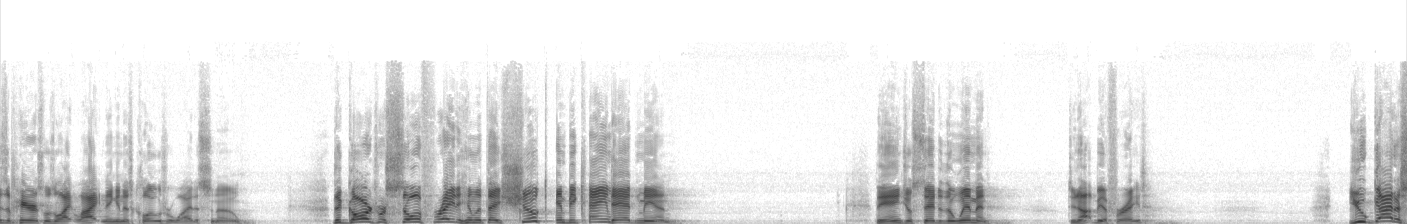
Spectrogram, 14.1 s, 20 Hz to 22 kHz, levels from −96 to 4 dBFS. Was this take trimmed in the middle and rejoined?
yes; 1 cut; at 6.1 s

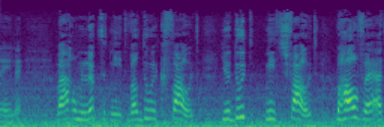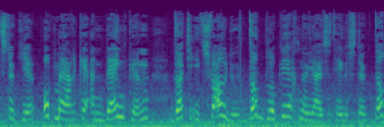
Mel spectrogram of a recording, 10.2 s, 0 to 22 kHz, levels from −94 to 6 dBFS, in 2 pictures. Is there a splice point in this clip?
no; 0 cuts

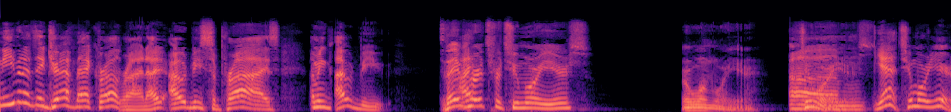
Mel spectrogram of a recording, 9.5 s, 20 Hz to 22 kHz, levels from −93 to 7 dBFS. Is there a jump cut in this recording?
yes; 2 cuts; at 1.2 s, 3.3 s

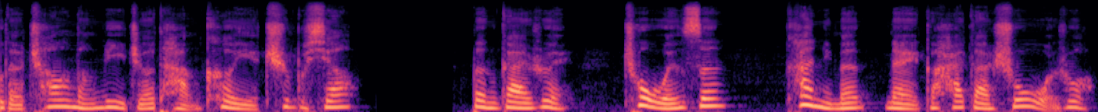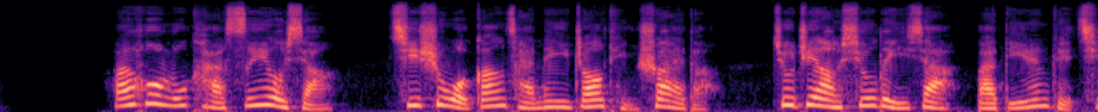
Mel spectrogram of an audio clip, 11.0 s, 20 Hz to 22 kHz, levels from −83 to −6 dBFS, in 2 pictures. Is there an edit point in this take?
yes; 2 cuts; at 2.3 s, 5.6 s

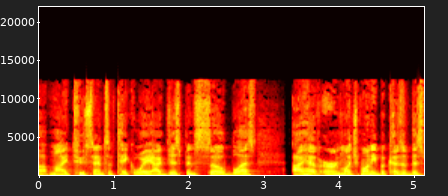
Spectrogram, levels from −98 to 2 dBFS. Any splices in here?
yes; 1 cut; at 4.0 s

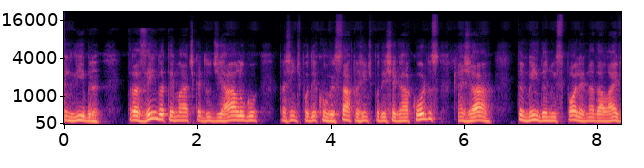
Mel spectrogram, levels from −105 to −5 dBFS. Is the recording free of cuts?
no; 1 cut; at 5.9 s

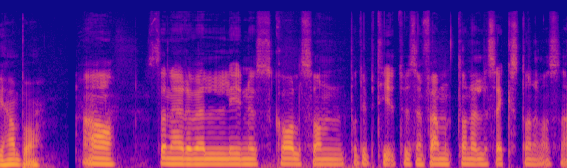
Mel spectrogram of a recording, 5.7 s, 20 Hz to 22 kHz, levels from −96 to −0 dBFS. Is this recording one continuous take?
yes; 0 cuts

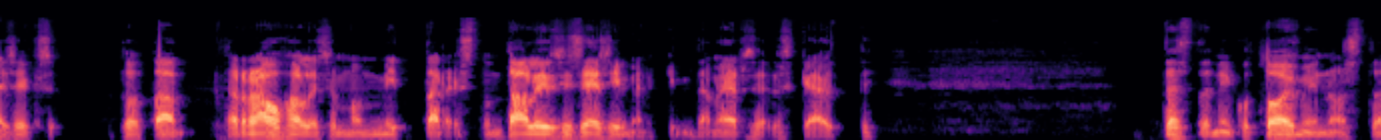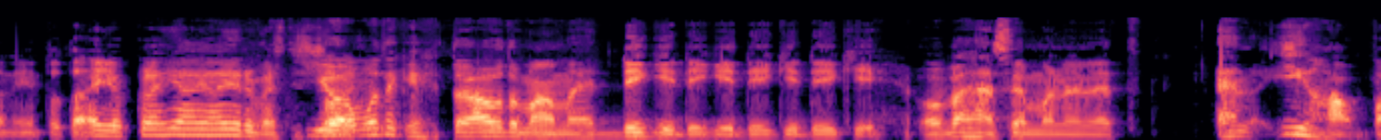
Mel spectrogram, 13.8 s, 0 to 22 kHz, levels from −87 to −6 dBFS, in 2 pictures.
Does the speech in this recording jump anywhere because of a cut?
no; 0 cuts

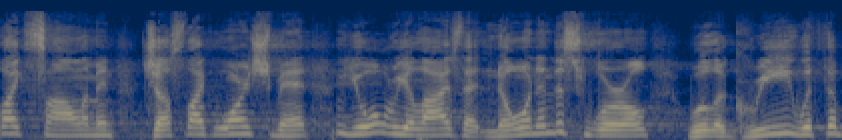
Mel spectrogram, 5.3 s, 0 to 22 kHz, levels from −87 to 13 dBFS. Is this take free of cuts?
no; 1 cut; at 2.1 s

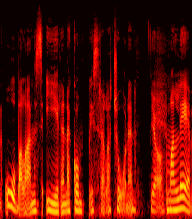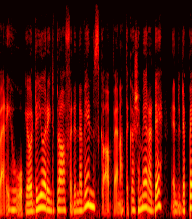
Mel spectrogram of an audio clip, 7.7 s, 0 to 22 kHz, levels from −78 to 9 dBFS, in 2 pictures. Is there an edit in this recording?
yes; 2 cuts; at 3.3 s, 4.3 s

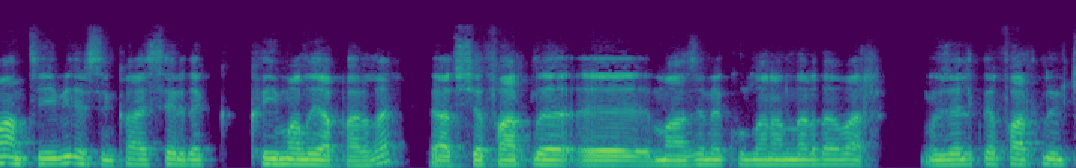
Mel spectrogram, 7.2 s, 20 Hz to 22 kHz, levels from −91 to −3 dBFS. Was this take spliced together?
no; 0 cuts

